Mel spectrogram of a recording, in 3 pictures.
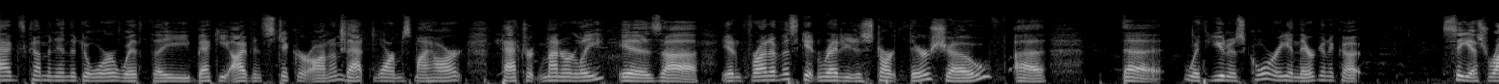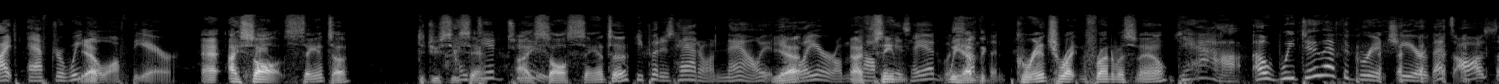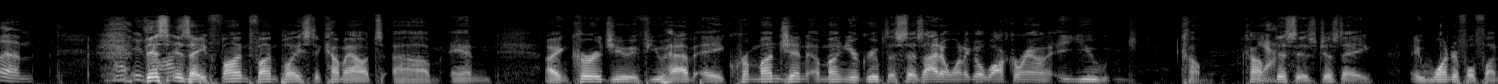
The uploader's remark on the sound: Live at the Santa Market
